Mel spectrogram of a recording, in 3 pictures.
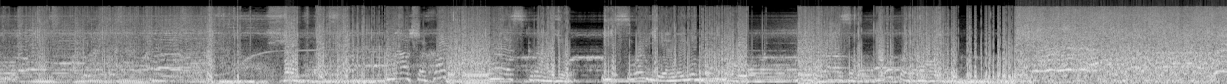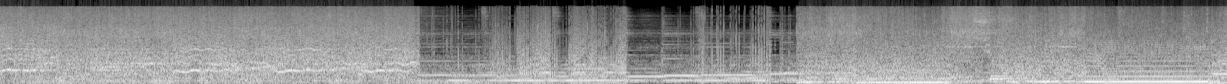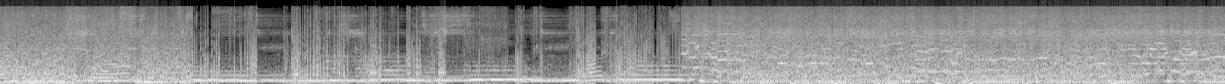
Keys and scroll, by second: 16.4 Page_Down, 26.3 Page_Down.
